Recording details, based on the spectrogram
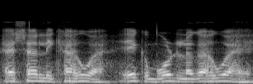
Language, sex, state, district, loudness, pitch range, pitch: Hindi, male, Maharashtra, Mumbai Suburban, -16 LUFS, 130-150 Hz, 145 Hz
